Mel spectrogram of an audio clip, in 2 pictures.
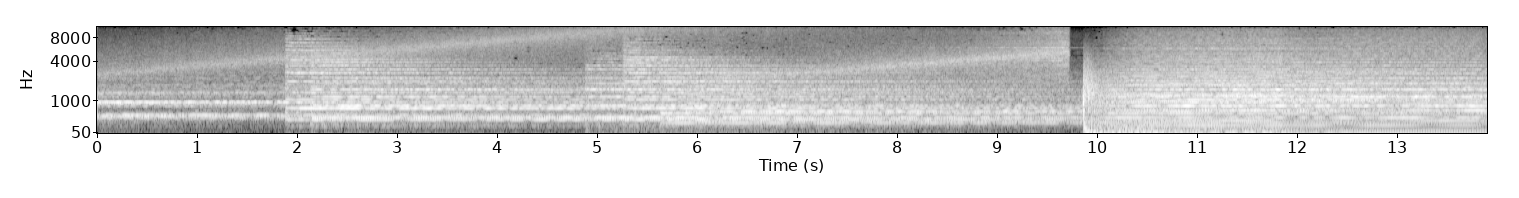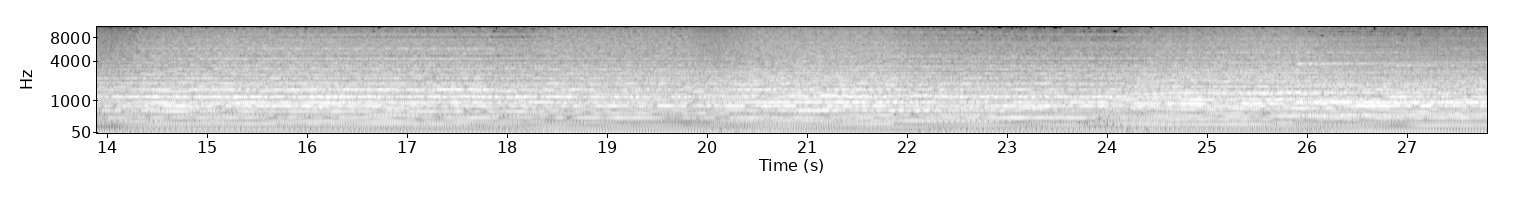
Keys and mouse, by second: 4.3 typing, 13.7 g, 24.6 double click.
